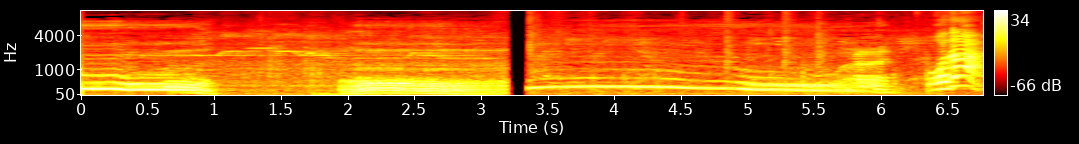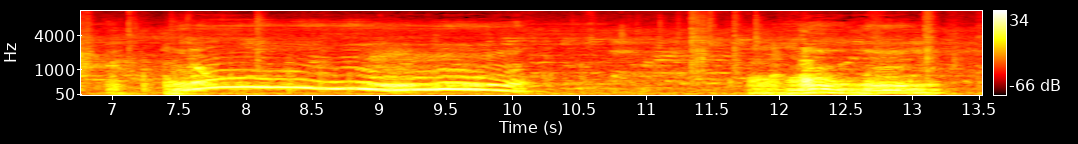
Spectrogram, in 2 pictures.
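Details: Alaskan Malamute Luoluo reacting indoors to its owner sick in bed, giving drawn-out, arching howls that rise and fall in several long phrases separated by short pauses, with some human speech mixed in.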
